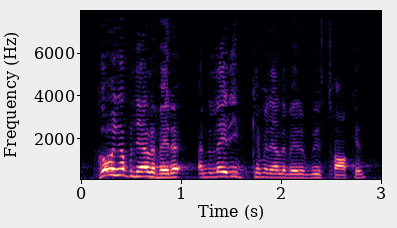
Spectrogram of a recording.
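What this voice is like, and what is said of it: Noticeable non-local accent. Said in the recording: “you have an accent... my accent gave me away... you must not be from here”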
